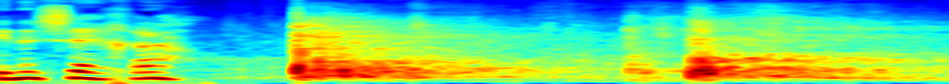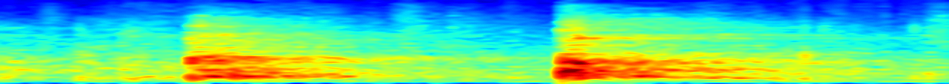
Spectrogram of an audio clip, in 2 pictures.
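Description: A tennis racket strikes a ball, with the echo ringing through a large indoor hall.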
